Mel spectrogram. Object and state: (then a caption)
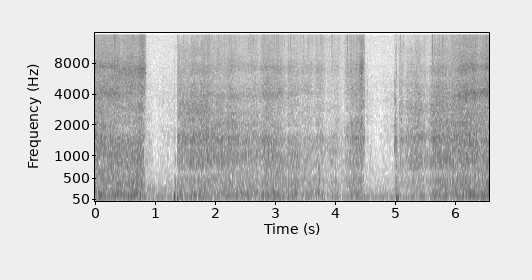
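Polystyrene foam box. A small white polystyrene foam box or block, held in both hands close to the mic, is rubbed and squeezed by fingertips across its surface. The result is a steady, bright, scratchy squeaking and rubbing, broken by two brief silences that each end in a sharp little snap before the rubbing resumes.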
